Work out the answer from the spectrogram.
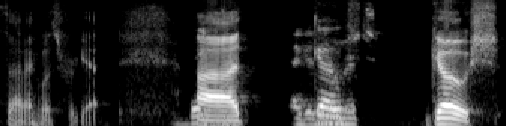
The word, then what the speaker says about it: gauche: Gauche. Thank you. That's the right way to pronounce it.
